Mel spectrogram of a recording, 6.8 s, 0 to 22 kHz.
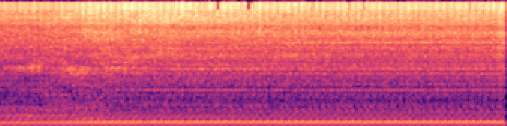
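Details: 2018 Ford Mustang GT gen 3 Coyote V8, brand-new on dealer lot: steady idle with a fast, fairly even light tick on top, about two a second; top-end engine tick, owner believes normal, cause unconfirmed.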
